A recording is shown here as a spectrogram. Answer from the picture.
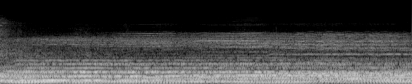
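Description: Mixed choir singing a slow Kyrie in sustained chords, with pipe organ holding deep bass notes underneath, in a reverberant cathedral. A new chord begins right at the start.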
